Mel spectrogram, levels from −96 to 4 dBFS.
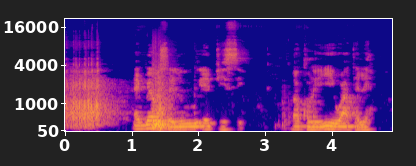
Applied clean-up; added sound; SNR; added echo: classical method Wiener filter.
